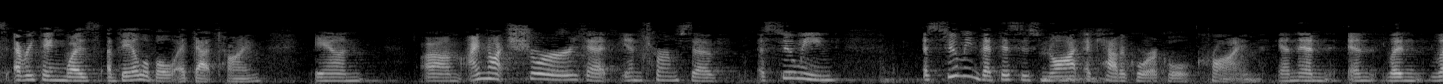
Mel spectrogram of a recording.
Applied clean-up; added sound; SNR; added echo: none; none; none; none.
